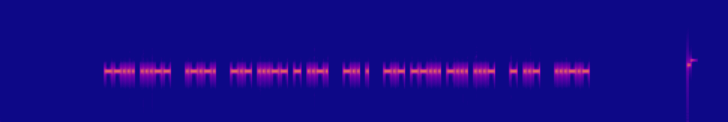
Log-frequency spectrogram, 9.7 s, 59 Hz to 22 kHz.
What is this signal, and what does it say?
Morse code, heard as a keyed tone, about 37 wpm, 700 Hz. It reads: 73 <AR> K3TF DE K7BV TU <SK>
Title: Practice QSO - Exchange 4 - Ending - 40wpm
